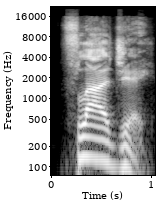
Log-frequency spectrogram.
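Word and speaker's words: Flau'jae: a hard ass name f l a u j a e fly J fly J oh okay fly J fly Johnson um it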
